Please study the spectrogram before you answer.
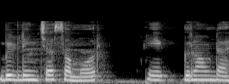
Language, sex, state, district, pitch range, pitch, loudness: Marathi, female, Maharashtra, Pune, 190-210 Hz, 205 Hz, -16 LUFS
